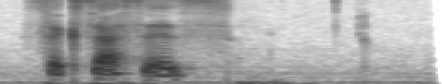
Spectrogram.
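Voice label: "successes", US English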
